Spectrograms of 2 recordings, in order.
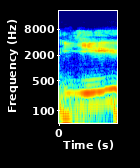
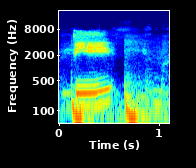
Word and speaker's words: ye: That actually isn't pronounced ye, it's pronounced the. That's a thorn, that's why... That's what the letter is called, that Y-looking thing.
